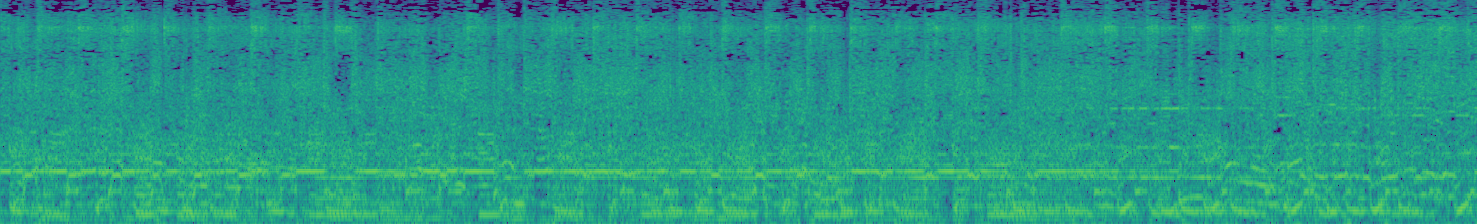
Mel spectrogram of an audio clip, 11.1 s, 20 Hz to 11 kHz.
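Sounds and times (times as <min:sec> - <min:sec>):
barrel drum: 0:00.0 - 0:11.0
electronic keyboard folk music: 0:00.0 - 0:11.0.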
